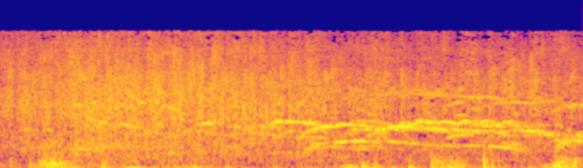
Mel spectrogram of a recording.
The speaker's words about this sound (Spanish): ¿Aplauso para ellos también? Sí, venga.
